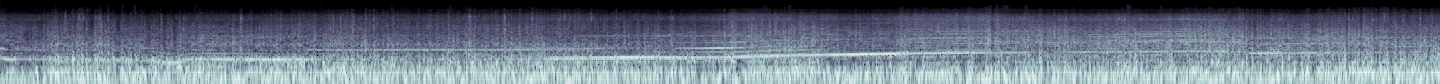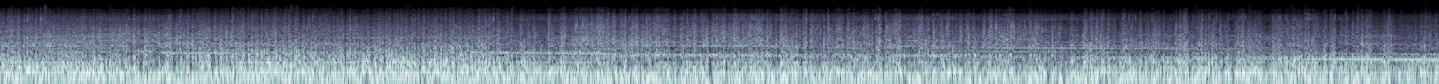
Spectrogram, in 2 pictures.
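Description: Motorcycle engine heard from on board at track speed, under a heavy rush of wind on the microphone. The engine note climbs in steps through the gears from about six to twelve seconds in, then holds and slowly falls away toward the end.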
